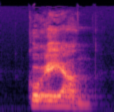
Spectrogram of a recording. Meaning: Korean (person from Korea, person of Korean descent)
- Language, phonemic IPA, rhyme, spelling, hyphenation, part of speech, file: Dutch, /ˌkoː.reːˈaːn/, -aːn, Koreaan, Ko‧re‧aan, noun, Nl-Koreaan.ogg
